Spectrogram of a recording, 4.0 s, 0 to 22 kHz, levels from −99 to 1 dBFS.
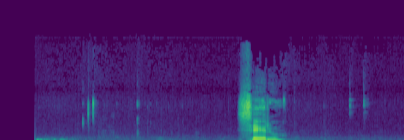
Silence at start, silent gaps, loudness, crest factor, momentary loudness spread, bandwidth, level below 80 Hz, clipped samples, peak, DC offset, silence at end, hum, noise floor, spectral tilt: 0.35 s; none; -24 LUFS; 28 dB; 23 LU; 15 kHz; -58 dBFS; under 0.1%; -4 dBFS; under 0.1%; 1.2 s; none; -71 dBFS; -3.5 dB/octave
